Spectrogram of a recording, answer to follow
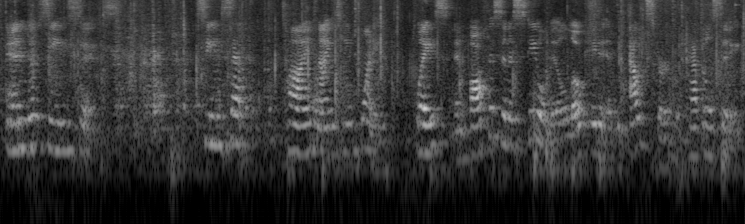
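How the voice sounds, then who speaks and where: A woman's voice: mid-range voice, unhurried. A woman reading scripted scene headings and stage directions at a staged play reading. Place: live staged reading in a room. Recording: distant, echoey, noisy room.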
